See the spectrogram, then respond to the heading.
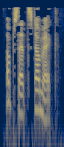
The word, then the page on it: upset stomach: British English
